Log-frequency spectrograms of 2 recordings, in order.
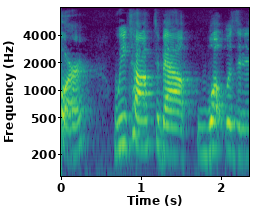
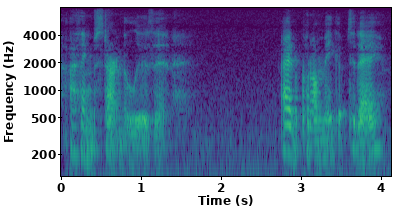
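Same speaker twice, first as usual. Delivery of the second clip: hushed, nearly whispered aside; barely-there whisper of playful despair; mock-weary confession; 3 semitones lower, 21 dB quieter, faster than usual. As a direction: confess it very softly.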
